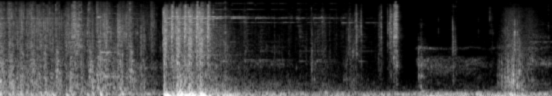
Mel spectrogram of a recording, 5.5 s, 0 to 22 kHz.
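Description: Gunfire in the video game Fallout 3 crackles as a rapid fusillade of shots, with a heavier burst of blasts partway through, then sparser pops and mechanical clicks as the firing thins out.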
